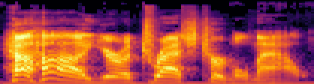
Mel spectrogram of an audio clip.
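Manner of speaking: loud gloating ha ha; villain gloating. Retold or imitated. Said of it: "just be like".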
